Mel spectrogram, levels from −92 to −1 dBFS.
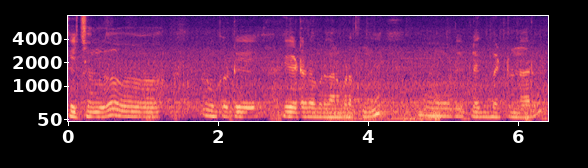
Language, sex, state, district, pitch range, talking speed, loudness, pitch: Telugu, male, Telangana, Hyderabad, 120-135 Hz, 85 wpm, -18 LUFS, 130 Hz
